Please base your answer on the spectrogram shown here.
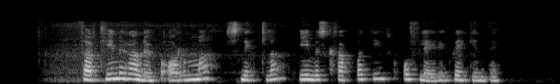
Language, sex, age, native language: Icelandic, female, 50-59, Icelandic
